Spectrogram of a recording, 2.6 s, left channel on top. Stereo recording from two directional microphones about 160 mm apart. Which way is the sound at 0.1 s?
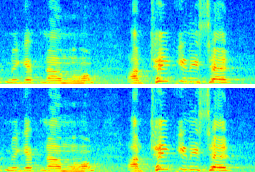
30° left (ahead or behind).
